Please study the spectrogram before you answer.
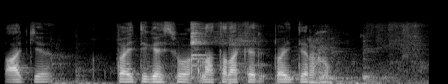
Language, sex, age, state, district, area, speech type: Kashmiri, male, 30-45, Jammu and Kashmir, Anantnag, rural, spontaneous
